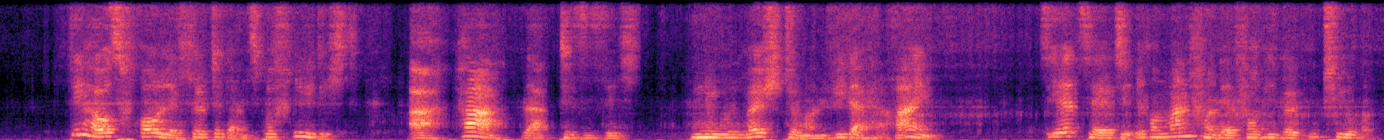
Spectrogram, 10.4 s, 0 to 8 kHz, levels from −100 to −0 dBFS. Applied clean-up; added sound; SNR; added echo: neural separator model SepFormer DNS4.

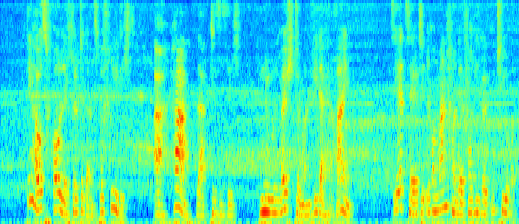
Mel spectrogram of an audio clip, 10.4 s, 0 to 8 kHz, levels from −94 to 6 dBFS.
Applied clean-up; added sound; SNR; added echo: none; Domestic sounds, home sounds; 17 dB; reverberation time 0.2 s.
